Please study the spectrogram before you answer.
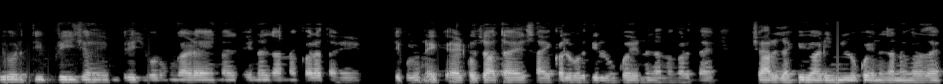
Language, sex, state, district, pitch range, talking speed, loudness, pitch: Marathi, male, Maharashtra, Nagpur, 100-110 Hz, 180 wpm, -21 LUFS, 105 Hz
